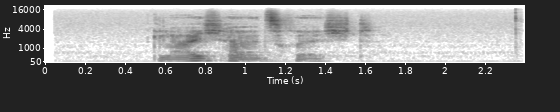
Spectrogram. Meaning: equal rights
- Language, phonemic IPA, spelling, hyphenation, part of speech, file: German, /ˈɡlaɪ̯çhaɪ̯t͡sˌʁɛçt/, Gleichheitsrecht, Gleich‧heits‧recht, noun, De-Gleichheitsrecht.ogg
